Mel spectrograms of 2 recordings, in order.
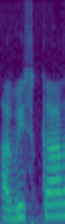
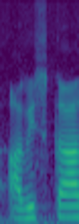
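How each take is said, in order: First: The word begins with a short a vowel. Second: The word begins with a long aa vowel. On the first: The speaker calls it wrong. "आविष्कार नहीं होता" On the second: The speaker calls it right. "आविष्कार में भी आपका आ आता है"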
